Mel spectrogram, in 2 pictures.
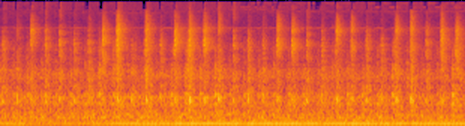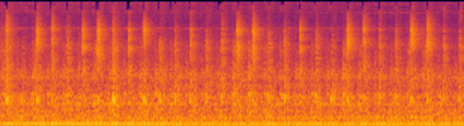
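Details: Hotpoint washing machine on final spin: quick sharp knocks about four a second over steady spin hum; owner thinks a pants string was catching inside the drum.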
